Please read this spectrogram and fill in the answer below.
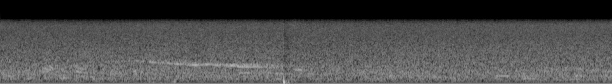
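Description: Steady rushing noise at an even level, with a faint falling whistle-like tone about a second in and a single low thump near the middle.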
